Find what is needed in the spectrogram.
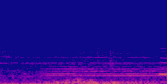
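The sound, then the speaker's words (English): A short train sound effect: a low rumbling roll with steady horn-like tones layered on top, fairly quiet and continuous, with no voices over it. “And I think that's officially the final train of True Hollywood Crime Podcast.”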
